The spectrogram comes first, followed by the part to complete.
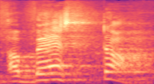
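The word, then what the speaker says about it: abased: देखो उच्चारण देखना, ABSHED, अबेस्ट, टा की आवाज़ आती है, अबेस्ट, डी भी टी की आवाज़ दे रहा है, मैं इसमें से पढ़ रहा हूँ।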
